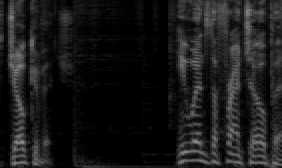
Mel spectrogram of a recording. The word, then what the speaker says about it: Djokovic: the other one's jokic it's not even a ja it's a yo so I think it's jokovich he wins the french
